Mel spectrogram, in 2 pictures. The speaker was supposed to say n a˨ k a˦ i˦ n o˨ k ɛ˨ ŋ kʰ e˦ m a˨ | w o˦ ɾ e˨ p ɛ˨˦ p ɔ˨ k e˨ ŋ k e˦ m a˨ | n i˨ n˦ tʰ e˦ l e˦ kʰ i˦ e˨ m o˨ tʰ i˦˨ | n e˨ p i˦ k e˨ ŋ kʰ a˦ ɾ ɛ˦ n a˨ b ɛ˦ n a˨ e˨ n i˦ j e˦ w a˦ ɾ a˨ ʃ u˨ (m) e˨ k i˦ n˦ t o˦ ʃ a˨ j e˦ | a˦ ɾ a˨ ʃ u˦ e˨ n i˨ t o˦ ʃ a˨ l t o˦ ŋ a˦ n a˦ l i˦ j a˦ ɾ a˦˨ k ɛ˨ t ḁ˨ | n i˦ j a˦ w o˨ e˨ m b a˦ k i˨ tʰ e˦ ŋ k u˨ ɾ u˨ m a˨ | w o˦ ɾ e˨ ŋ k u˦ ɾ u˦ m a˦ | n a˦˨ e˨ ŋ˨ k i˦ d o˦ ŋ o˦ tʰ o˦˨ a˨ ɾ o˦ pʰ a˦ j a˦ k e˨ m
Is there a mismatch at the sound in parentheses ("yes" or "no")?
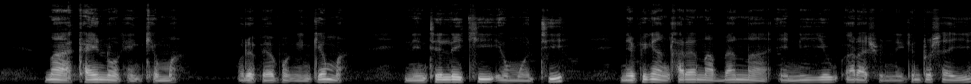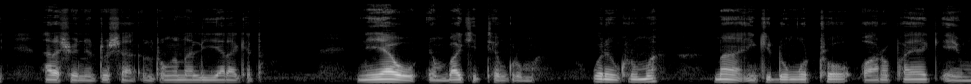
yes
